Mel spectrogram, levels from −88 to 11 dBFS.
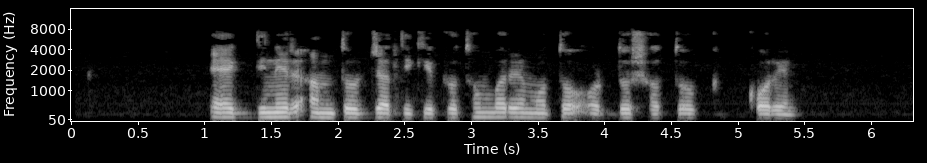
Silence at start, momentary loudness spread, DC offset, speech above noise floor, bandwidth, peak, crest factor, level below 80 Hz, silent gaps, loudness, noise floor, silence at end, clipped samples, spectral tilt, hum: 1.05 s; 9 LU; under 0.1%; 54 dB; 7.8 kHz; -2 dBFS; 18 dB; -62 dBFS; none; -18 LUFS; -72 dBFS; 0.9 s; under 0.1%; -6 dB/octave; none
